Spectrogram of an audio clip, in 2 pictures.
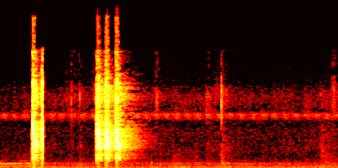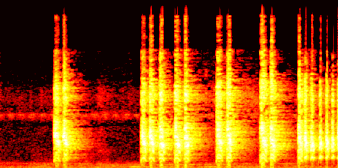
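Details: Sparrow-like chattering from a lesser green leafbird mimicking Eurasian tree sparrow calls: harsh high chirps in irregular clusters, with a pause mid-clip before quicker runs of chirps toward the end, over a steady faint hum.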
